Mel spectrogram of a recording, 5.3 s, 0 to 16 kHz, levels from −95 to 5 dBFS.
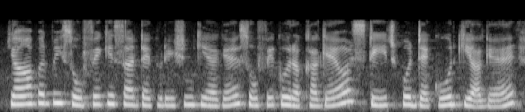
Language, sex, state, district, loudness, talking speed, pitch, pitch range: Hindi, female, Uttar Pradesh, Varanasi, -14 LUFS, 250 wpm, 250 Hz, 230-270 Hz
